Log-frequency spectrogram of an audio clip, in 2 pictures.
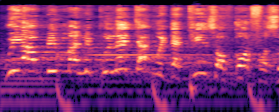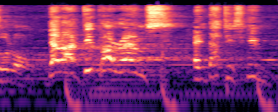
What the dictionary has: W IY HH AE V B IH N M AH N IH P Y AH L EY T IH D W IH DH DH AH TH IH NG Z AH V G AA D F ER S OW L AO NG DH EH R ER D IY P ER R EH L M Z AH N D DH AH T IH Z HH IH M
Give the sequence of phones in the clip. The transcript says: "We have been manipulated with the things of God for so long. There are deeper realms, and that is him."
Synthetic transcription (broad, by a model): W IY HH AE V B IH N M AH N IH P Y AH L EY T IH D W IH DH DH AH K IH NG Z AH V G AA D F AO S OW L AO NG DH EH R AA D IY P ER R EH M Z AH N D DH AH T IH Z HH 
